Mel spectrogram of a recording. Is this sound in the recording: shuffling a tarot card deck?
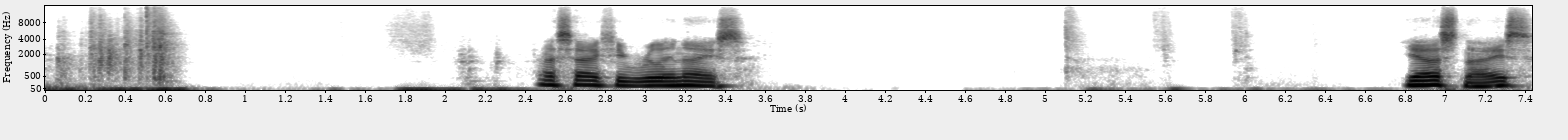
yes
